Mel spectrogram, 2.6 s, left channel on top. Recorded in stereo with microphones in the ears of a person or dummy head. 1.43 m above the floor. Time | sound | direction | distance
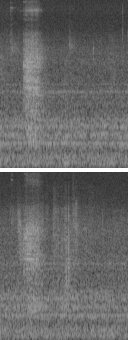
0.2 | a dropped coin | 65° left (ahead or behind) | 8 m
